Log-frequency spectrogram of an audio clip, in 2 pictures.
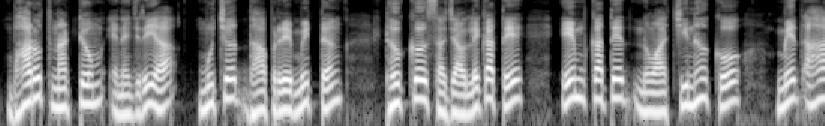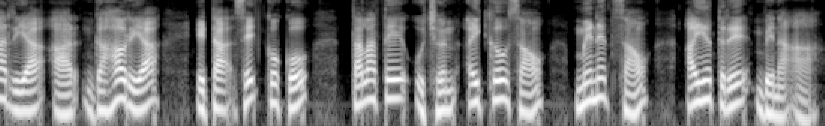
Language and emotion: Santali, neutral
